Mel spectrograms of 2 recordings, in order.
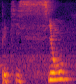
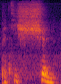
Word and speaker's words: pétition: The thing is, like, pétition, we pronounce it sion, not petition. So that would be in an English point of view, or at least an English pronunciation point of view, then we'll have a sh at the end. So every word finishing with T-I-O-N-S in English are pronounced sh, like nation, petition. So with a sh sound, in French, sion, with a s sound, sion, petition, nation, election, yeah, the election.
